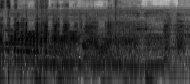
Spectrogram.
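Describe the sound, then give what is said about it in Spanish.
A dog growls continuously while being squeezed by the scruff of its neck, its low rumbling voice rising and falling in pitch so the growl takes on a warbling, almost speech-like quality. “Le, ponían, lo apretaban del cogote y ahí, y ahí gruñía.”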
